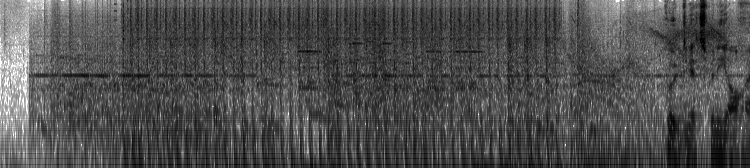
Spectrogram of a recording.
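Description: A gun fires rapidly in bursts.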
